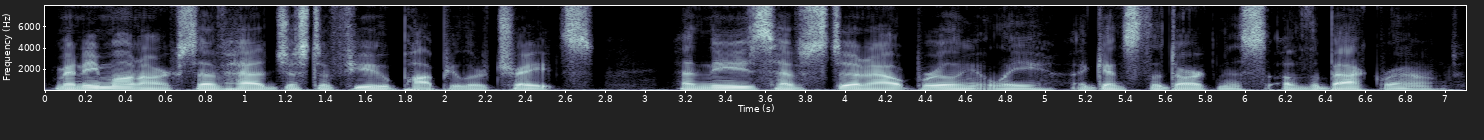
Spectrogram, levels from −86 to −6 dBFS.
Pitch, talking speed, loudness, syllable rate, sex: 95 Hz, 175 wpm, -19 LUFS, 4.8 syllables/s, male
